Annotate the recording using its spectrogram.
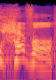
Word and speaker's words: hevel: Pronounced with, or written with a B, pronounced with a V, hevel.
